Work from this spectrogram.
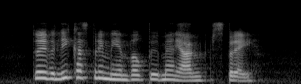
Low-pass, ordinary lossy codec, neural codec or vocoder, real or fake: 7.2 kHz; none; codec, 16 kHz, 0.8 kbps, ZipCodec; fake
